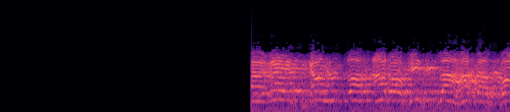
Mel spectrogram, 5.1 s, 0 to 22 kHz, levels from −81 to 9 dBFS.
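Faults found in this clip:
Audio dropout to silence, 0.00–2.51 s, already under way when the clip opens: silence, no room tone, sound enters mid-flow at 2.51 s. Input side, likely a lost capture device, failed link or stray mute while the encoder kept writing samples.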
